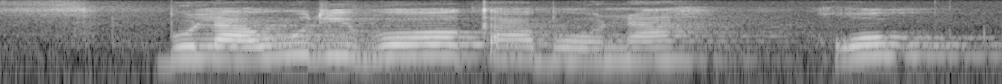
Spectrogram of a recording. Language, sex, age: Northern Sotho, female, 21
